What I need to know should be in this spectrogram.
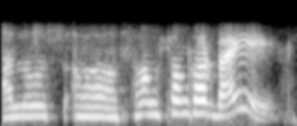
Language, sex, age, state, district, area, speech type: Nepali, female, 30-45, West Bengal, Kalimpong, rural, conversation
